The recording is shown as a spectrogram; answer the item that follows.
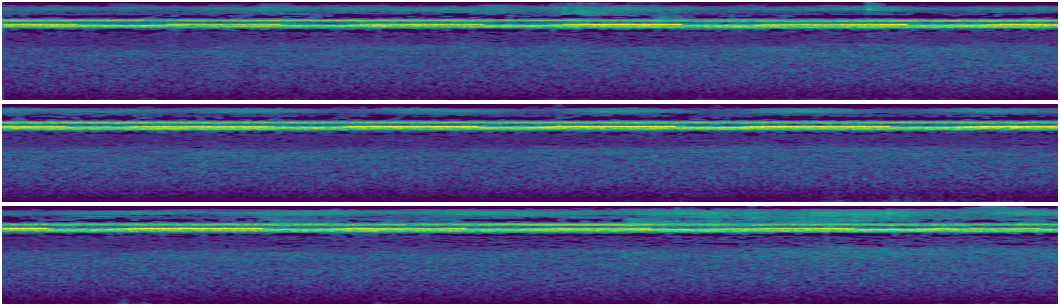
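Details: Night-time crickets on a calm summer night, their continuous piercing trill ringing at a constant high pitch, with wind rising and falling in a gentle rushing hiss beneath.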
